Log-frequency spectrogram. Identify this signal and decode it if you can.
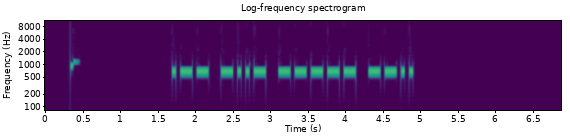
Morse code, heard as a keyed tone, about 22 wpm, 700 Hz. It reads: WX0Z
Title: K1USN SST QSO Practice - 22wpm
